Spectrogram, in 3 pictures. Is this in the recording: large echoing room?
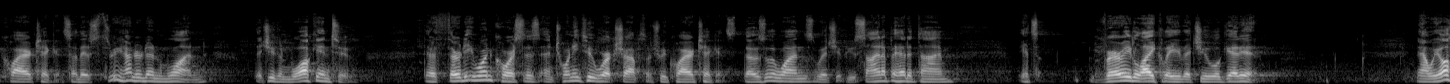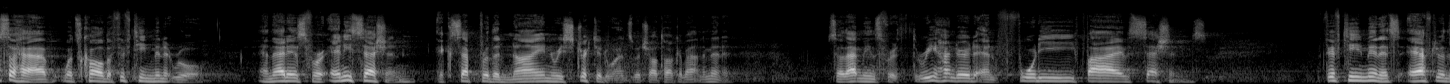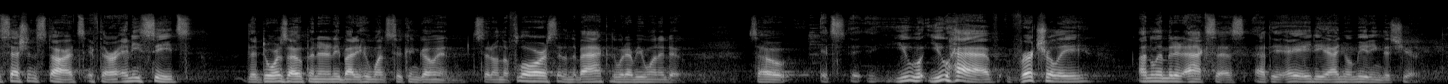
yes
